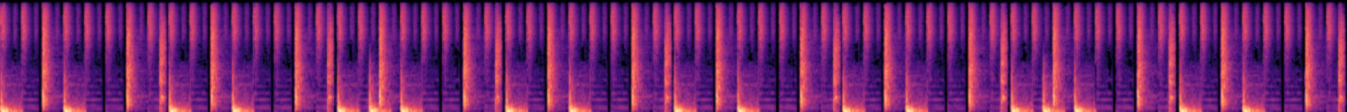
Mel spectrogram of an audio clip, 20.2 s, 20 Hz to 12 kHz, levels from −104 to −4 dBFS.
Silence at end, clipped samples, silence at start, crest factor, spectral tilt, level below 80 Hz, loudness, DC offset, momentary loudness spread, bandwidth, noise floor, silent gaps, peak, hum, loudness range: 0.05 s; under 0.1%; 0 s; 18 dB; -4.5 dB/octave; -22 dBFS; -21 LUFS; under 0.1%; 15 LU; 11.5 kHz; -38 dBFS; 0.58-0.62 s, 13.21-13.25 s, 14.47-14.51 s, 18.26-18.30 s; -2 dBFS; none; 2 LU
